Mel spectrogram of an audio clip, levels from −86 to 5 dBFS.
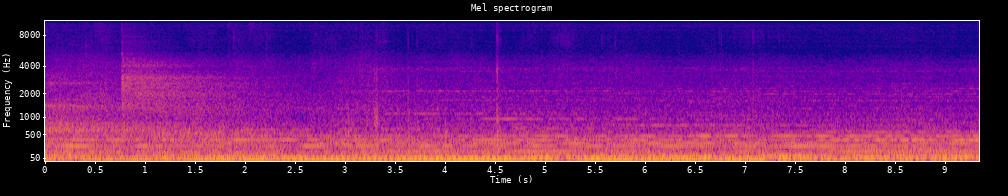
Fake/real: real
